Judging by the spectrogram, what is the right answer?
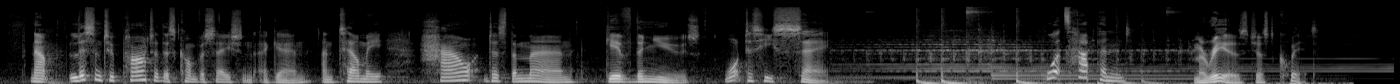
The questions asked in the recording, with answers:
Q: how does the man give the news?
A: Maria's just quit. Maria has just quit.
